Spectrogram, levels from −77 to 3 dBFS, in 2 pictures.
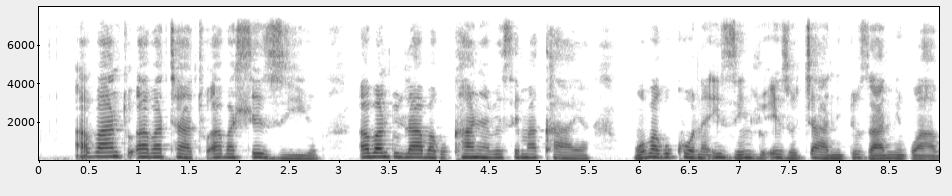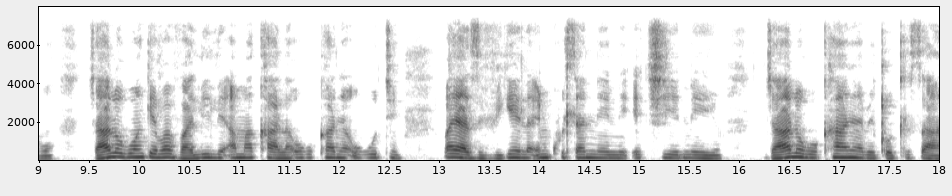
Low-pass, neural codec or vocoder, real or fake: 7.2 kHz; none; real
